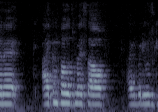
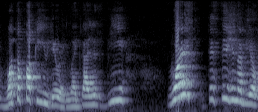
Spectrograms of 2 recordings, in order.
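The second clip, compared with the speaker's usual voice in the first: louder, angry retold yell at the boys; 3 semitones higher, 7 dB louder than usual. To the boys throwing a football at traffic, a louder retold angry yell. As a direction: bark it like you just grabbed the ball.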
